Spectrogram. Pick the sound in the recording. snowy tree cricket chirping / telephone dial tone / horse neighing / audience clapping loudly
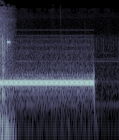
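telephone dial tone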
